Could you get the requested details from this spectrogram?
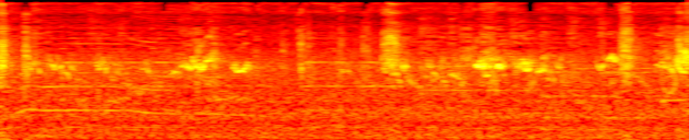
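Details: Happy budgerigar chirping, high warbled twitters and quick squeaky notes in short bursts, with brief quieter gaps between phrases.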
